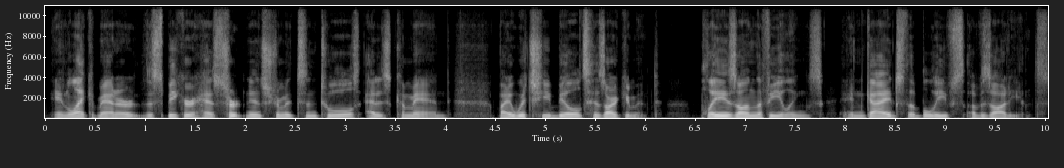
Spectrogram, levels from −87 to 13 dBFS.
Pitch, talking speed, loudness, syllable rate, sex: 110 Hz, 180 wpm, -19 LUFS, 4.9 syllables/s, male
